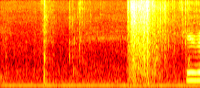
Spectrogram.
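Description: A short rustle of paper being handled, about a second and a half in, after a faint click. A steady low hum runs underneath.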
